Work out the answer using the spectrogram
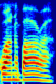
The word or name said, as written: Guanabara Bay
